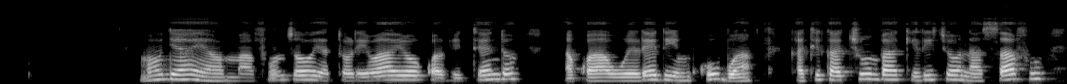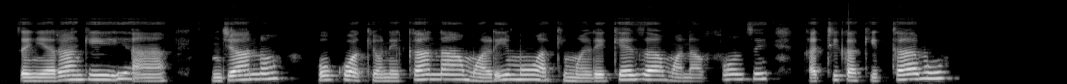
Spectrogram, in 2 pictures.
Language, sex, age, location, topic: Swahili, female, 50+, Dar es Salaam, education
